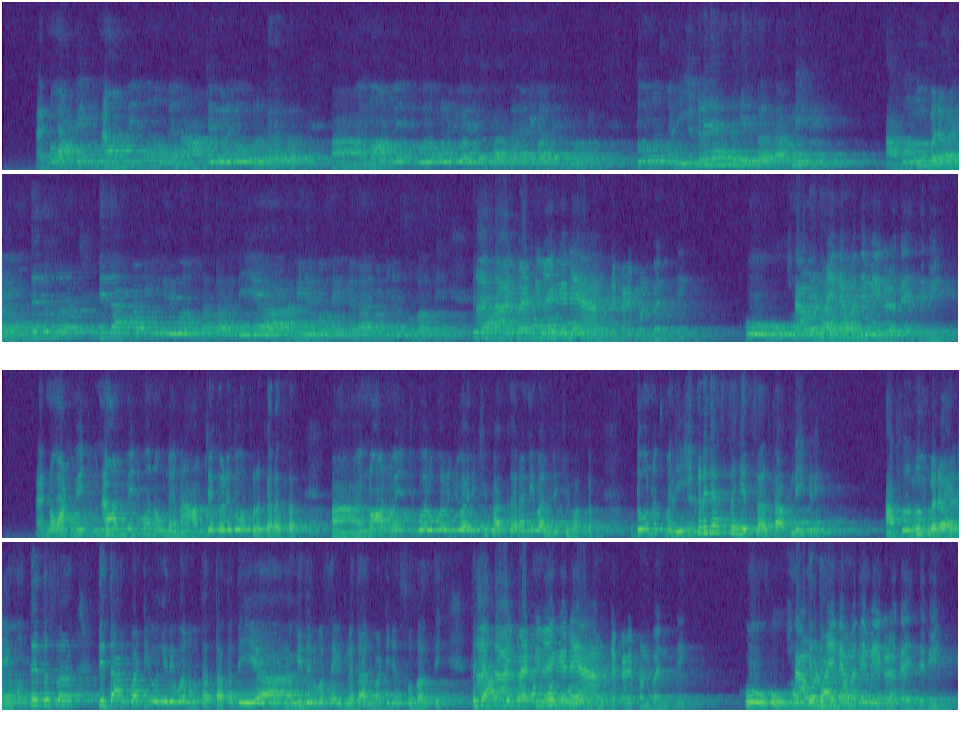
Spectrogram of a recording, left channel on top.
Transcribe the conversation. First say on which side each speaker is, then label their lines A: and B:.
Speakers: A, on the right; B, on the right.
A: अच्छा.
B: नॉनव्हेज-नॉनव्हेज
A: आम
B: बनवलं ना आमच्याकडे दोन प्रकार असतात. हा नॉनव्हेज बरोबर ज्वारीची भाकर आणि बाजरीची भाकर दोनच म्हणजे
A: अच्छा.
B: इकडे जास्त हेच चालतं आपल्या इकडे. असं
A: हो,
B: दुसरं
A: बरोबर.
B: काही नाही मग ते तसं ते दालबाटी वगैरे बनवतात आता ते
A: हां.
B: विदर्भ साईड ला दालवाटी जास्त चालते तसे
A: हा
B: आपल्याकड
A: दालबाटी
B: पण
A: वगैरे
B: भरपूर
A: आमच्याकडे पण बनते.
B: हो-हो
A: श्रावण
B: मग ते
A: महिन्यामध्ये
B: दालबाटी
A: वेगळं काहीतरी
